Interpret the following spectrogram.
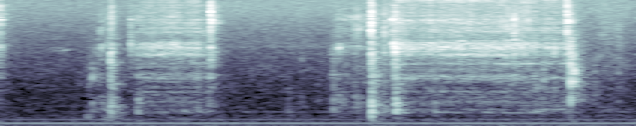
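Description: Telephone sounds as a call is placed: two bursts of tone, each starting and ending with a click, the second about a second and a half long and roughly twice the length of the first.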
